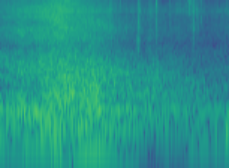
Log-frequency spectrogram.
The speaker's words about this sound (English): Oh, here we go. This is going to be good for the recording, just car after car. Or van, as it may be.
